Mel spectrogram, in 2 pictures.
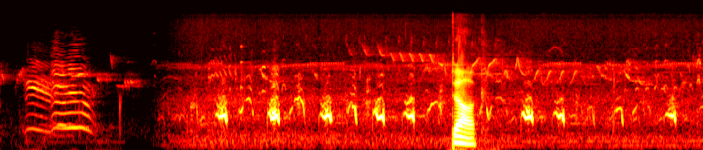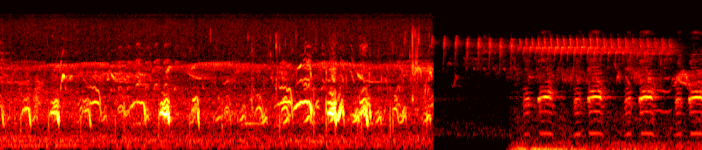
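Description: A flock of ducks quacking: many short calls in quick succession. It is preceded by the tail of a deer's call in the first second. Near the end the sound cuts to fainter, sparser bird calls over a steady high tone.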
